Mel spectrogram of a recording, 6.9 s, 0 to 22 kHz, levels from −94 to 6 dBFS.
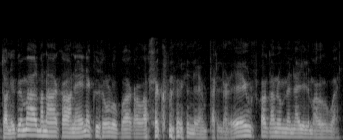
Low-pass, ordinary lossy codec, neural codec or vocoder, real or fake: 7.2 kHz; none; none; real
